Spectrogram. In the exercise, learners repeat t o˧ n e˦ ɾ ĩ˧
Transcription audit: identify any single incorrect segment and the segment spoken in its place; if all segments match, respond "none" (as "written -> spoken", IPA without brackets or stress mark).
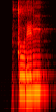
n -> ɾ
